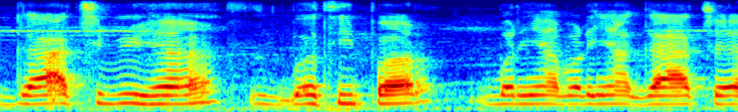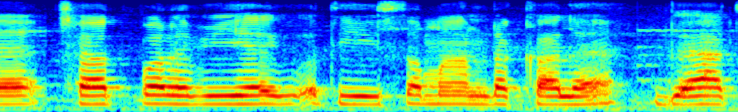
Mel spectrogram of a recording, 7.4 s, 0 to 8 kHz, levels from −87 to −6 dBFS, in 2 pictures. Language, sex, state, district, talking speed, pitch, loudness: Hindi, male, Bihar, Araria, 140 wpm, 220 Hz, -17 LUFS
